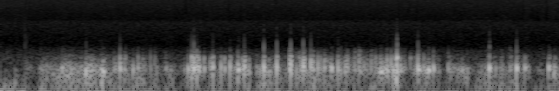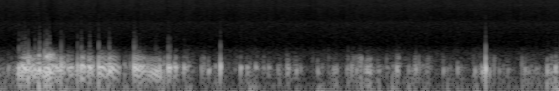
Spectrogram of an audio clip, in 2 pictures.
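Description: Frequent gurgles and rumbles from the abdomen through a stethoscope, with a louder run of gurgling midway; ordinary active bowel sounds.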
